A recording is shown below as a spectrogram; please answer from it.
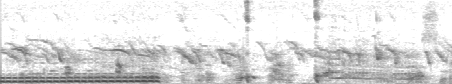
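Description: A loud, drawn-out chicken call opens, followed by scattered short clucks from several birds close by.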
